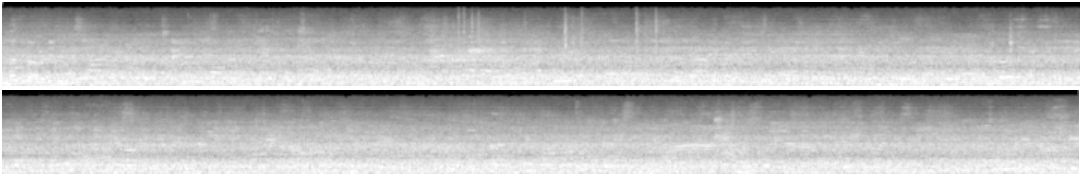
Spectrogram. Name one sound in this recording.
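A crowd of people chatters steadily in a large echoing hall.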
